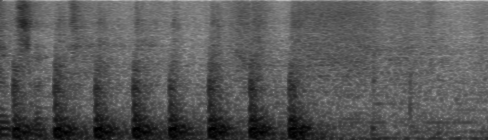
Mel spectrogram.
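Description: A fist knocking on a closed door: about nine quick, evenly spaced knocks that stop about one and a half seconds in.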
